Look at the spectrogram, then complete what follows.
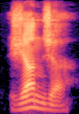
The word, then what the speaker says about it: ϫⲁⲛϫⲁ: Uh and that's because it's not j as in our English word jam. It's as in the French word or the sound in the English word measure. J and it's therefore jeanja jeanja.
